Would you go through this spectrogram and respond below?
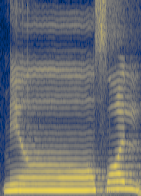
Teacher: Cara bacanya nun disamarkan menuju shad disertai dengungan. Dengung dan kesamarannya sama besar. Milsal. Lam sukunnya disebut dengan lam mutlak. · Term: ikhfa hakiki awsat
